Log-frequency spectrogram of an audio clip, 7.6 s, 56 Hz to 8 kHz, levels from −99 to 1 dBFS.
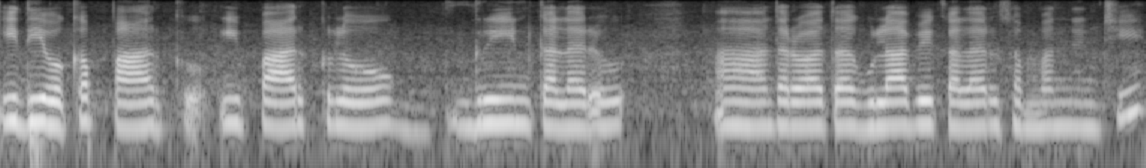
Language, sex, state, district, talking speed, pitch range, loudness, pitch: Telugu, female, Andhra Pradesh, Guntur, 95 wpm, 190-205 Hz, -17 LUFS, 195 Hz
